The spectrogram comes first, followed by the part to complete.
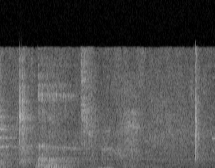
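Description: A short human vocal sound about half a second in, falling in pitch like a whimper: someone choking up with tears. Low room noise follows.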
